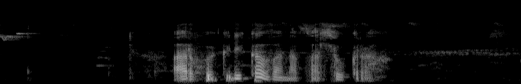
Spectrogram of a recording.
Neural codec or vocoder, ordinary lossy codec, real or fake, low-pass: none; AAC, 32 kbps; real; 7.2 kHz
